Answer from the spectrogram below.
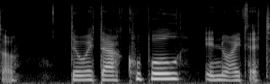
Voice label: "cwbl", Welsh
